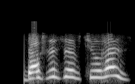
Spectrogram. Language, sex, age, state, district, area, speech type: Kashmiri, female, 18-30, Jammu and Kashmir, Baramulla, rural, conversation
